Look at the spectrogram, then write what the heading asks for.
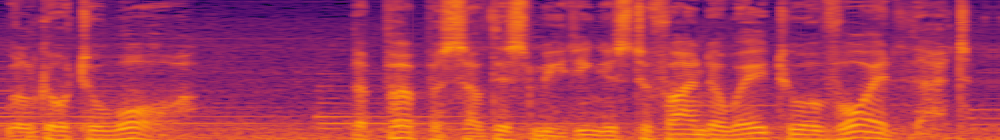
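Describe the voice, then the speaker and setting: An actor playing a composed, courteous king in a fantasy game cutscene, speaking in a formal, measured, authoritative way. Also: on the low side, natural voice. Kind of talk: scripted video game cutscene acting.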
